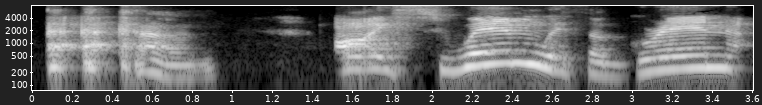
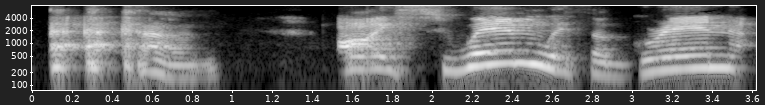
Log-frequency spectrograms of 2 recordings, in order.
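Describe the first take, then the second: First: It is spoken in a put-on Australian accent. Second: It is spoken in a put-on Australian accent.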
